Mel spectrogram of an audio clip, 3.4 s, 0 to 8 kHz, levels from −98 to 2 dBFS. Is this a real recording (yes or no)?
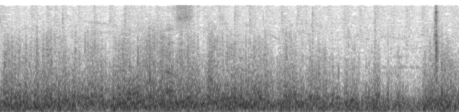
yes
